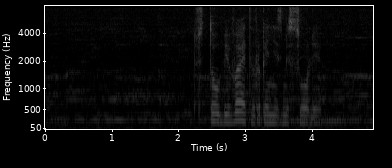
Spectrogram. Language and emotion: Russian, neutral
